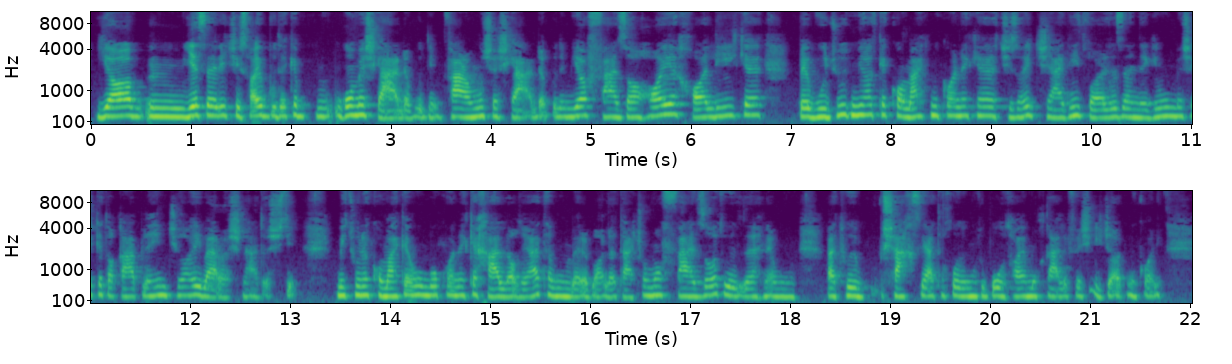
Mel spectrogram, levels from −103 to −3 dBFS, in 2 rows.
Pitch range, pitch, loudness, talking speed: 190-225 Hz, 205 Hz, -29 LUFS, 155 wpm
